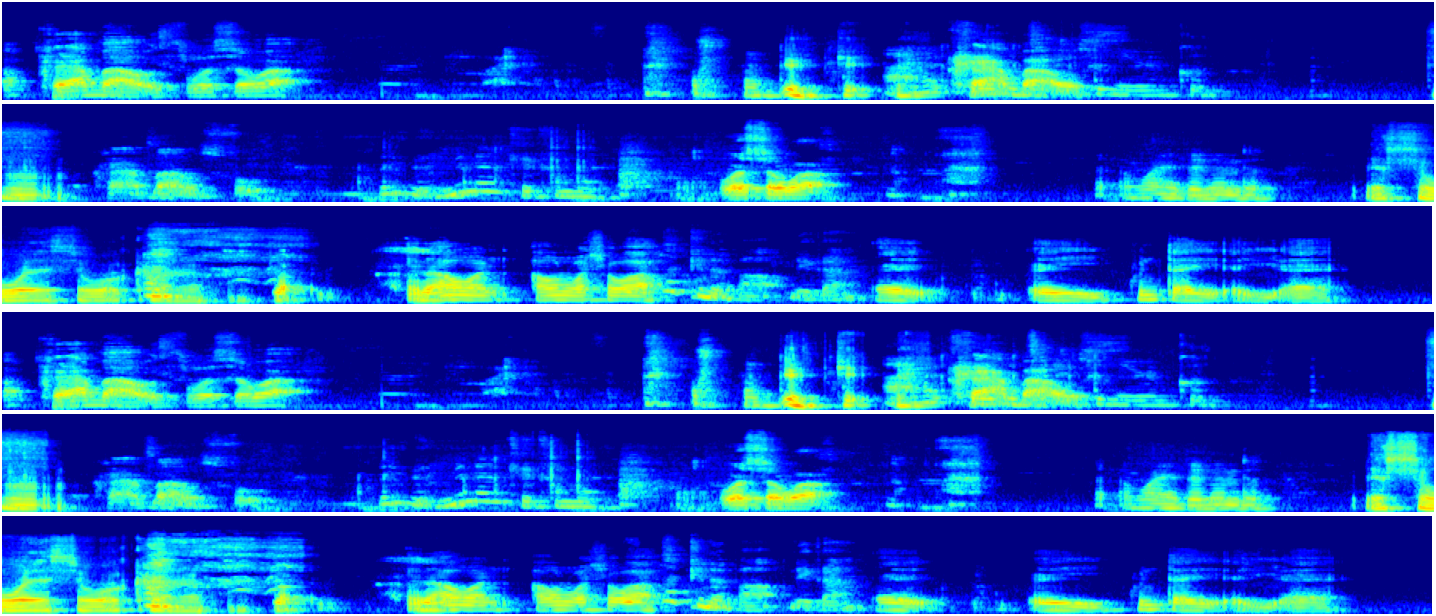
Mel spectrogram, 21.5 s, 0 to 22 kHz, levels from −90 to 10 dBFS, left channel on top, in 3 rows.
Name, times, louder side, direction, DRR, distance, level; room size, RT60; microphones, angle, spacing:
voice 1, 0.0-1.5 2.4-2.5 4.7-5.4 7.7-8.5 8.9-9.0 10.2-10.4 10.7-11.3, left 1 dB, 5° left, 2.6 m, -33 dB
voice 2, 3.2-3.8 4.4-6.0 7.1-7.4 7.8-8.2 9.0-10.2 11.9-12.0 12.7-13.5 15.0-15.8 17.4-18.6, right 2 dB, 35° right, 1.9 m, -40 dB
voice 3, 3.9-4.6 7.1-7.4 14.0-15.3, right 3 dB, 55° right, 0.6 m, -30 dB
voice 4, 16.2-17.6 18.7-19.0 19.4-21.0, left 2 dB, 70° left, 1.3 m, -32 dB
12.0 x 8.2 x 2.4 m
head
